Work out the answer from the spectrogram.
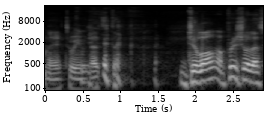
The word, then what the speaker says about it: Geelong: If the ball gets down there to him, that's the Geelong.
